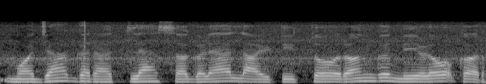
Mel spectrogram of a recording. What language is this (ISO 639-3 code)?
kok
